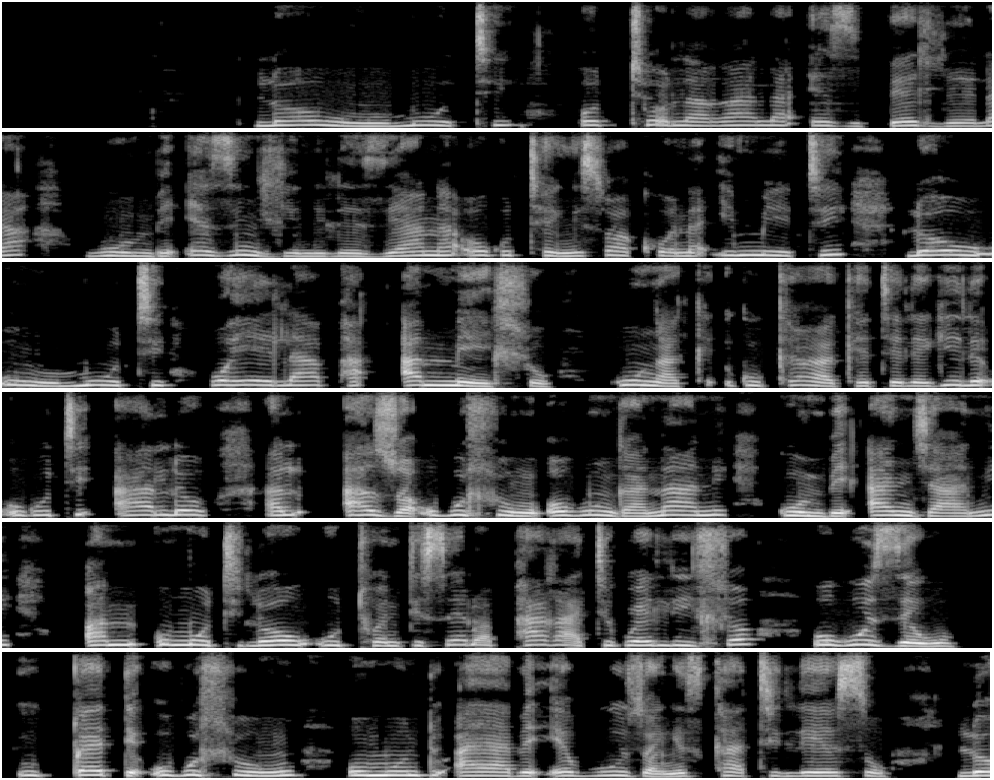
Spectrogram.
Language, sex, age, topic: North Ndebele, female, 36-49, health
